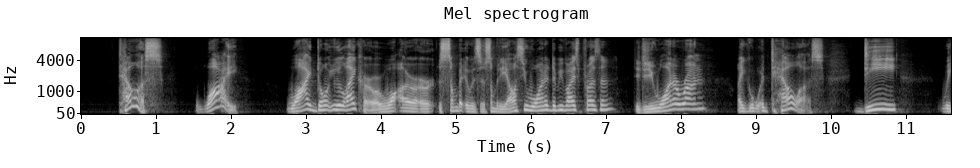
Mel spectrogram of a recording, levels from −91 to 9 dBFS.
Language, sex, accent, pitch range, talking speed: English, male, American, 100-150 Hz, 165 wpm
